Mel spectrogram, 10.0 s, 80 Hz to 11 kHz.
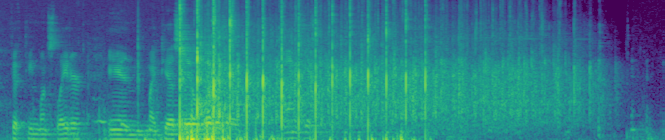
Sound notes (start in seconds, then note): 4.9 audience clapping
